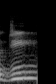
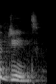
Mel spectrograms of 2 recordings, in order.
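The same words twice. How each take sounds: First: Said in the usual way. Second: "जीन्स" with a final s, lower and softer; plural ending sounded. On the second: Shown as a demonstration. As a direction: answer with "जीन्स", s on the end. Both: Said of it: "पहले तो जीन नहीं बोलते".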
